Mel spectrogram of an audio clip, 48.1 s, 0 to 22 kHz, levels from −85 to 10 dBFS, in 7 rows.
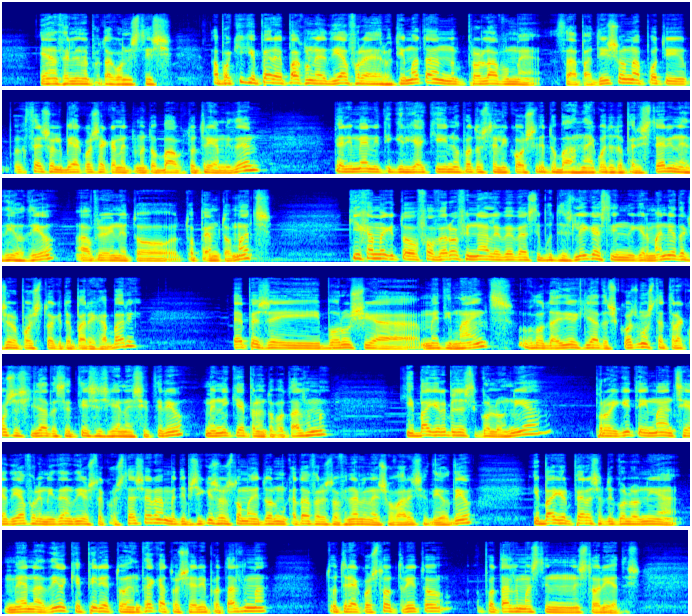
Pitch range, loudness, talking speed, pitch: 110-145 Hz, -15 LUFS, 160 wpm, 125 Hz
